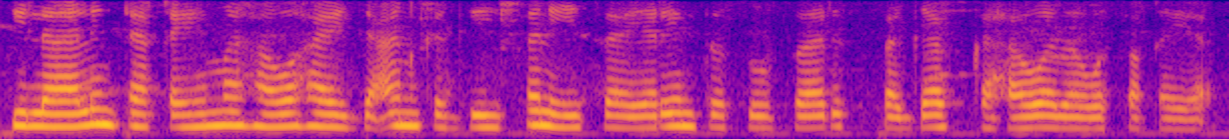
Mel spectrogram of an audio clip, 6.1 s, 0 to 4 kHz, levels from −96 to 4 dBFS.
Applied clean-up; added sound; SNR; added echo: none; none; none; none.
